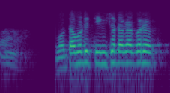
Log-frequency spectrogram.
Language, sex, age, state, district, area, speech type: Bengali, male, 60+, West Bengal, Purulia, rural, conversation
